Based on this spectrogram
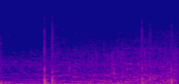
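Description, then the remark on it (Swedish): Fireworks at a water festival in Stockholm crack and pop in a few quick bursts, two close together and then a scattered cluster, over a steady low droning hum, with faint voices in the background. “De åker ut med båten, besöker vattenfestivalen och tittar på fyrverkerierna.”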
